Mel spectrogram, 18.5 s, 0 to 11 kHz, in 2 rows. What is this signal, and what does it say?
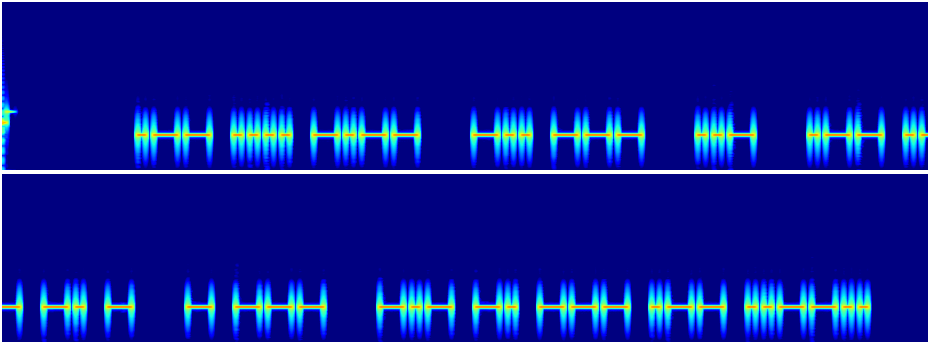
Morse code, heard as a keyed tone, about 15 wpm, 700 Hz. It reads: WHY DO U WANT TO KNOW?
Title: Sentences from Top 200 Words and Abbreviations 15wpm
